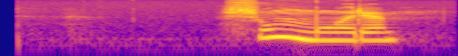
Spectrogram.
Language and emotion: Russian, neutral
